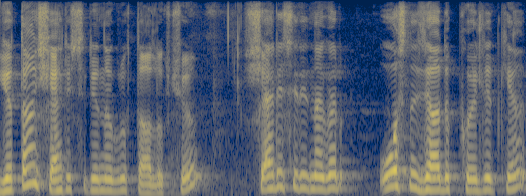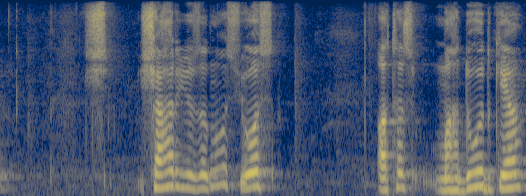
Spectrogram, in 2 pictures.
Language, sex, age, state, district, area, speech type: Kashmiri, male, 45-60, Jammu and Kashmir, Srinagar, urban, spontaneous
